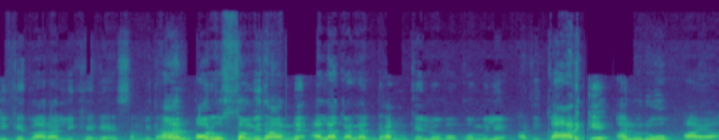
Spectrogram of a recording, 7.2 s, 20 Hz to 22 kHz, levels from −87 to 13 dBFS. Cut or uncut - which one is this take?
cut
